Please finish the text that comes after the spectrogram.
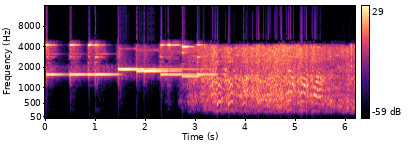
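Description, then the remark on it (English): A small handbell, rung on a street corner for a Yuletide charity collection, rings in quick, bright, high-pitched strokes for about three seconds, then a steady murmur of crowd chatter swells up and fills the rest. “I stand on the corner here and I ring my little bell.”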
